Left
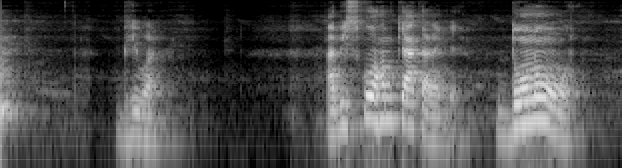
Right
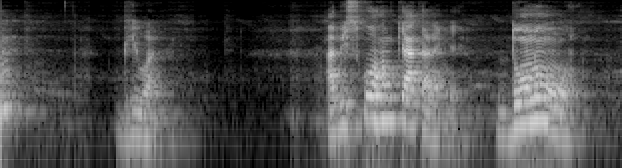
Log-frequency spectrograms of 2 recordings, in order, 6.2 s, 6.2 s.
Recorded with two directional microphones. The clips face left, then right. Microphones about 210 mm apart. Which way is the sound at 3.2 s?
35° left (ahead or behind).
